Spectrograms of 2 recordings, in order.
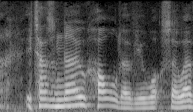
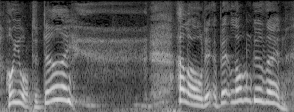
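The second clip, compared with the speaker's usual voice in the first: teasing laugh; 8 semitones higher than usual. Retold or imitated. Voicing the mind's mock reply.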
